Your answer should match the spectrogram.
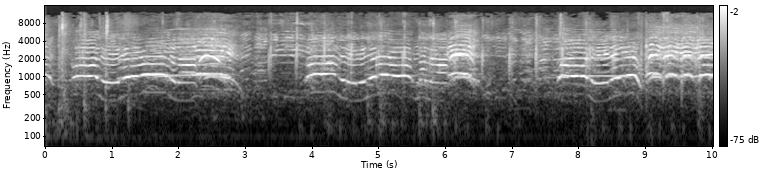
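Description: High-pitched voices singing a cheer together, a melodic chant in phrases of two to three seconds with short breaks between them, as a softball team cheers on its batter.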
